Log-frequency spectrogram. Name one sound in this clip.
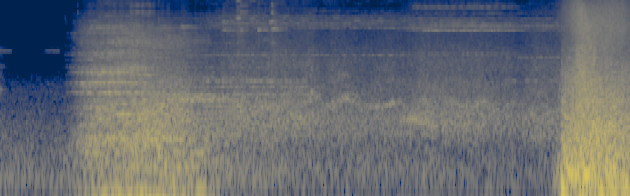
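A magical shimmering whoosh swirls and sparkles.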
